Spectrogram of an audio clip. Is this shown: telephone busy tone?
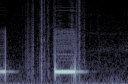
yes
